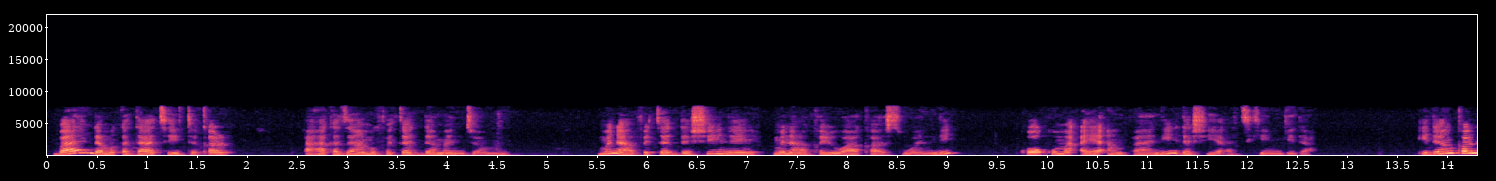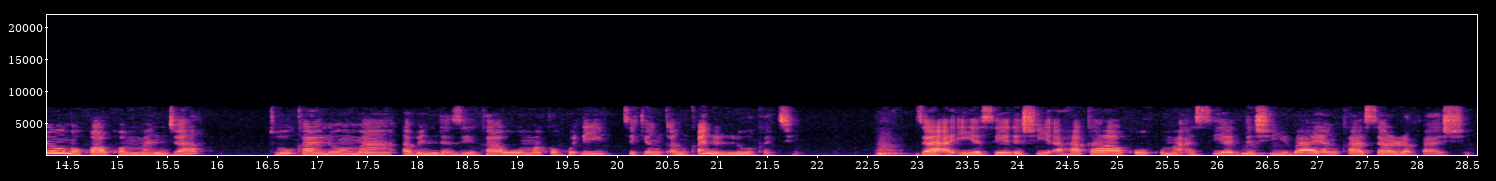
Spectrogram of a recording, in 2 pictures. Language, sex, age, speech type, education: Hausa, female, 15-29, spontaneous, primary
